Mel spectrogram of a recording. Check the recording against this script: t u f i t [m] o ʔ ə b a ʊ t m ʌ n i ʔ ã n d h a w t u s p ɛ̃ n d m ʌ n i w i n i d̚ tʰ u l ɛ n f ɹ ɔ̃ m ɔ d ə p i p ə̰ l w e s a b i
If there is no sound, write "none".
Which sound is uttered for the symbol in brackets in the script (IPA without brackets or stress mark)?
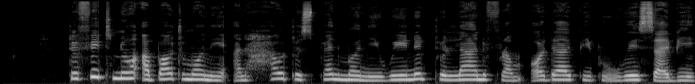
n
